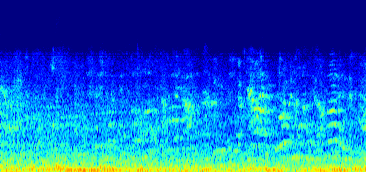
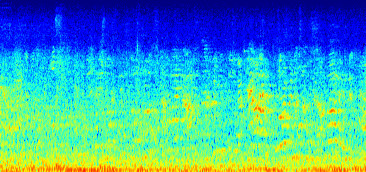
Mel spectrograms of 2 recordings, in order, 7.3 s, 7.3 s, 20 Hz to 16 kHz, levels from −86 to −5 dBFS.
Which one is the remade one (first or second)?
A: first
